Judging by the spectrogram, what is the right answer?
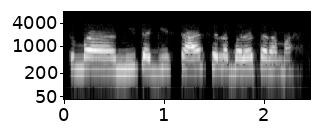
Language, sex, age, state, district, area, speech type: Kannada, female, 18-30, Karnataka, Hassan, rural, conversation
